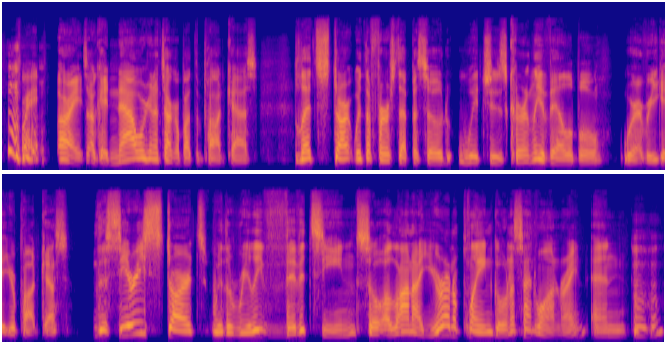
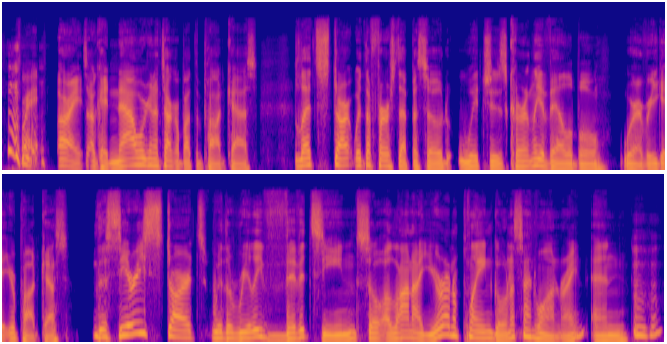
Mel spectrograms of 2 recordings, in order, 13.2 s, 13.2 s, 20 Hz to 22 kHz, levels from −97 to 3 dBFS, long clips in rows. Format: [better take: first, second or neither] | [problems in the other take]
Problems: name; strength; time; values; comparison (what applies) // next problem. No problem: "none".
second | thin; very; fading below 300 Hz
